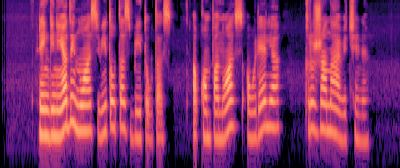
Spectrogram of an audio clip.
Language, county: Lithuanian, Šiauliai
